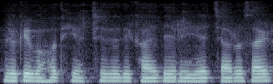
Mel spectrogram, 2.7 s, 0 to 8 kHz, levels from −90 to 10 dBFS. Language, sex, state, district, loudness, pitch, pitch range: Hindi, male, Madhya Pradesh, Umaria, -17 LUFS, 120 Hz, 120-125 Hz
